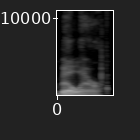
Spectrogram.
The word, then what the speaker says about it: Belair: How do you pronounce it? Belair or Belair? Belair. Okay, like the car. Yeah. Okay. Yeah. Or the cigarettes.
